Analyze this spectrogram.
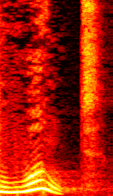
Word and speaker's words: won't: It won't be sunny is the negative. Won't, remember the difference between will not, won't, and want, won't, want. So be careful with that pronunciation.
